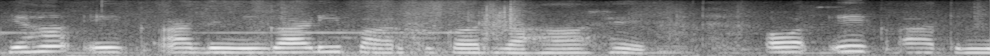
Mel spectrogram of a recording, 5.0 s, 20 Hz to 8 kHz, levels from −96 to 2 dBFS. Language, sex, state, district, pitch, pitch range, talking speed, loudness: Hindi, female, Madhya Pradesh, Dhar, 230 Hz, 220-245 Hz, 135 wpm, -14 LUFS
